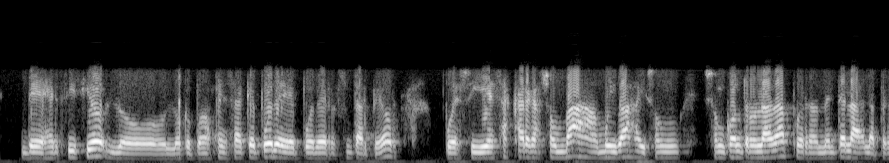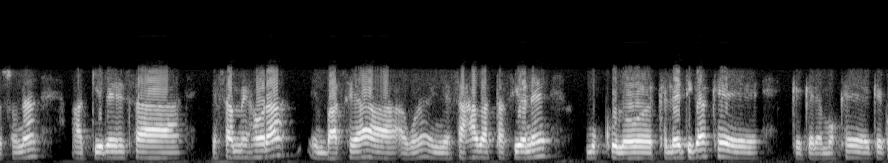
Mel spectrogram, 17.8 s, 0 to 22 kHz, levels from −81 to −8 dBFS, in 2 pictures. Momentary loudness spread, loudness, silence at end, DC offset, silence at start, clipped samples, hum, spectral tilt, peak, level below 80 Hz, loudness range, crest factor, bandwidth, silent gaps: 11 LU; -18 LUFS; 0 s; under 0.1%; 0.2 s; under 0.1%; none; -6.5 dB/octave; -2 dBFS; -64 dBFS; 2 LU; 16 dB; 4.4 kHz; none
